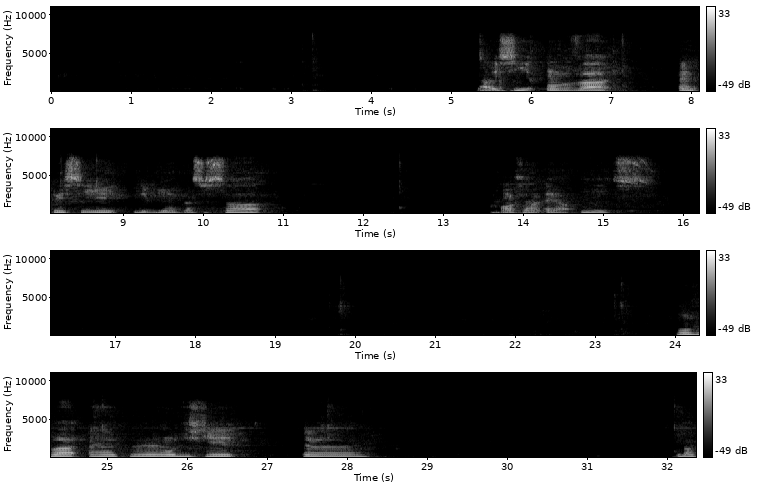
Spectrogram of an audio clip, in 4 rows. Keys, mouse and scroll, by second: 3.1 right click, 5.5 r, 8.1-9.3 drag, 9.3 s, 13.5 r, 23.3 click.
